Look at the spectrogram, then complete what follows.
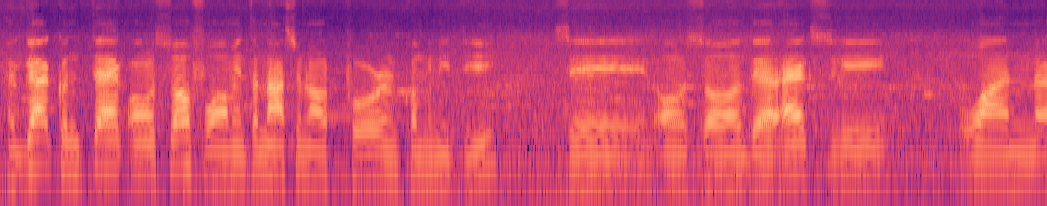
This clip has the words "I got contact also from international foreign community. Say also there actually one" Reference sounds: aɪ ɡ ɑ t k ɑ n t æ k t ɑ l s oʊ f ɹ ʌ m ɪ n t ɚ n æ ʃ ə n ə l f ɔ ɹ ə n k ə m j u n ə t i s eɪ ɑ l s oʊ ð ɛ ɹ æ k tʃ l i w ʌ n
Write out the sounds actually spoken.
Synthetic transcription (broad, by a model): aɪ ɡ ɑ t k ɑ n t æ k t ɑ l s oʊ f ɹ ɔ m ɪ n t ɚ n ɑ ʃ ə n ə l p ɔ ɹ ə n k ə m j u n ə t i s eɪ ɑ l s oʊ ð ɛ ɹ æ k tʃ l i w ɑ n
